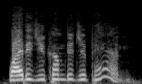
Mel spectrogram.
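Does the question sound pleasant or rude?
pleasant. It sounds friendly, with a rising, pleasant tone. The asker is warmly curious. The speaker calls it right. "it sounds like nice and pleasant, like their tone is raising up"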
